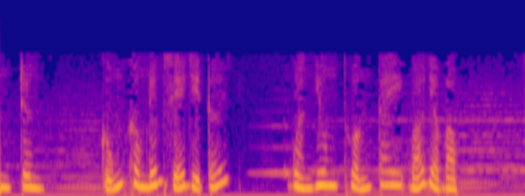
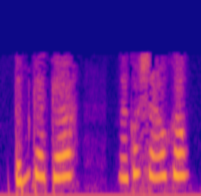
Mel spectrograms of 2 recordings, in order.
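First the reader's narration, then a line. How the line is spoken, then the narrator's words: Frightened cry. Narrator (Vietnamese): Hoàng Dung vô cùng ngờ sợ, kêu lên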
